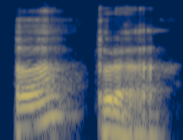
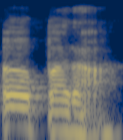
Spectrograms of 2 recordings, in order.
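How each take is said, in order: First: The p and r join with no vowel between. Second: A full vowel is sounded between p and r. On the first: The speaker calls it right. "A pra, not a para" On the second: The speaker calls it wrong. "not a para"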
